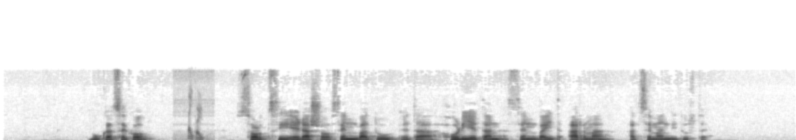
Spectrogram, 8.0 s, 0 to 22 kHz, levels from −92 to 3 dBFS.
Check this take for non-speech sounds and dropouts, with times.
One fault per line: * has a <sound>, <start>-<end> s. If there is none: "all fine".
* has a chirp, 1.9-2.1 s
